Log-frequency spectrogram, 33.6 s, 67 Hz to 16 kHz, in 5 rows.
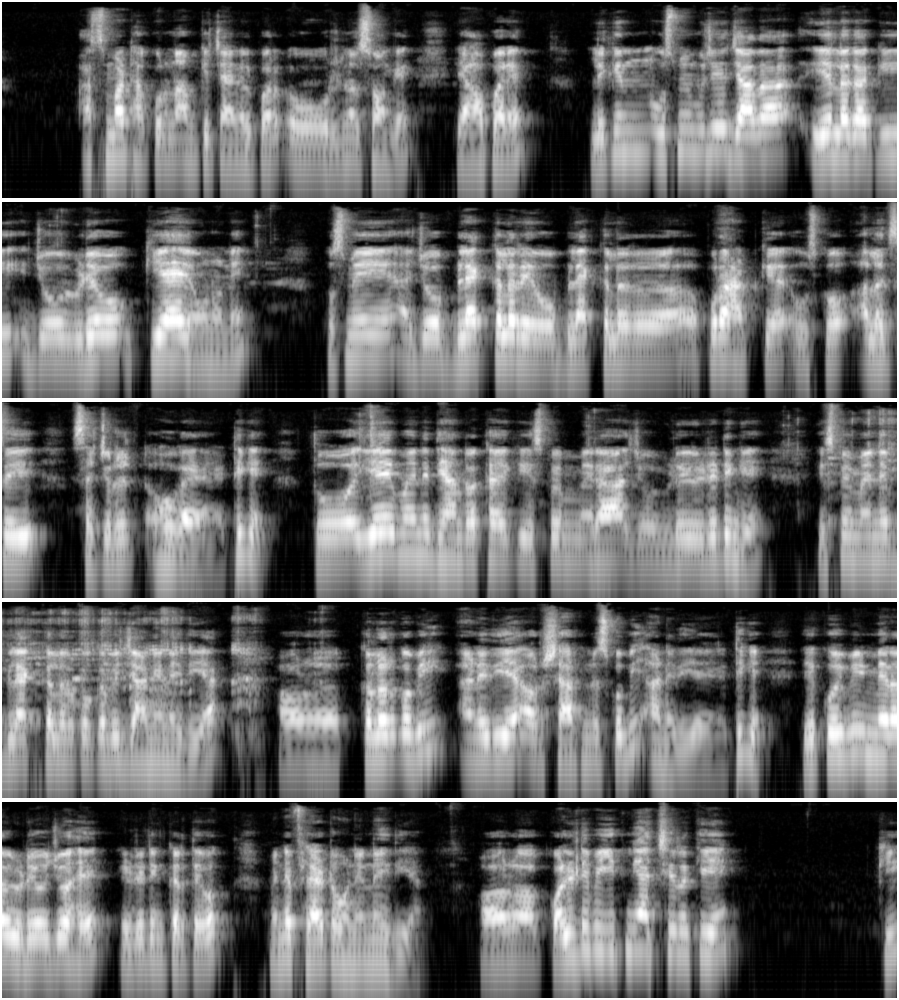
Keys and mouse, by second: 7.0 click, 8.5 click, 16.1 space, 17.7 click, 19.2 click.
